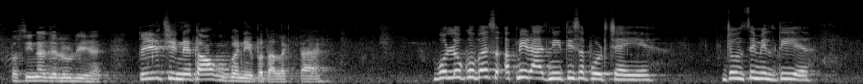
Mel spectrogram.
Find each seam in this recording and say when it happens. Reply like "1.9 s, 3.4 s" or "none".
none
